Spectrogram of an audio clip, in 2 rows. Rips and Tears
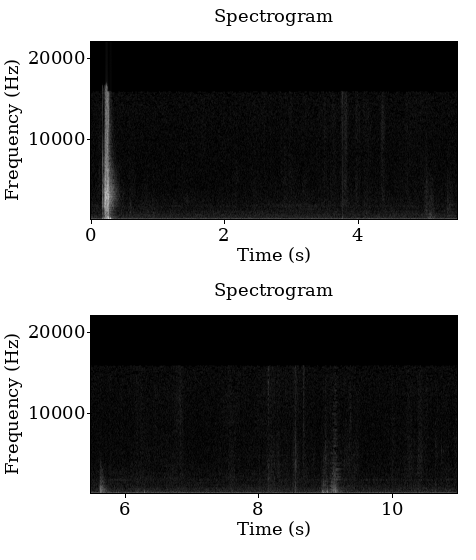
0:00.2 0:00.4

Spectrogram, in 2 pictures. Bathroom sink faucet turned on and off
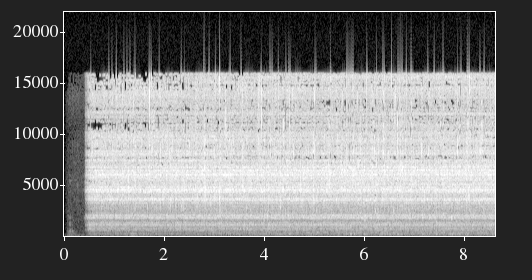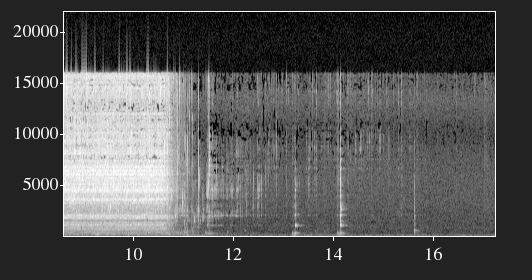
0:00.4 0:12.0

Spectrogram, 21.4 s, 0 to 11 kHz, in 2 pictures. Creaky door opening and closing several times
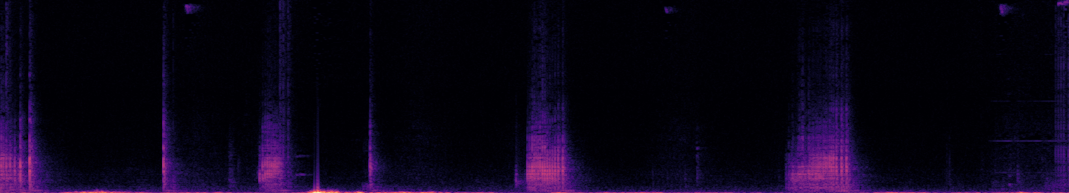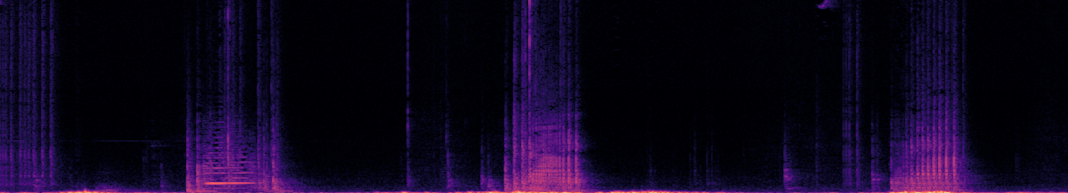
0:00.0 0:00.5, 0:02.6 0:03.1, 0:05.2 0:05.8, 0:07.9 0:08.7, 0:10.0 0:11.3, 0:12.2 0:13.7, 0:15.6 0:16.6, 0:18.8 0:20.5

